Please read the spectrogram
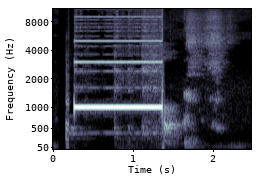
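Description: A loud electronic bleep tone: one steady, single-pitched beep lasting just over a second, cut off abruptly.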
